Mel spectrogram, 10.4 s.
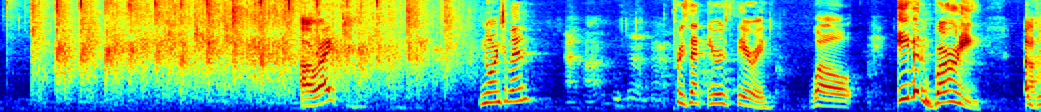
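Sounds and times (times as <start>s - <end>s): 
audience applause: 0.0s - 4.8s
speech: 3.0s - 3.6s, 4.8s - 5.4s, 6.2s - 10.3s.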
